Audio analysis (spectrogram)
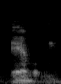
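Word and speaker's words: Amalie: Molly is it amily come to find out it's Amal uh the friend that picked us up he confirmed it also Googled it just to kind of double confirm and one of the best ways I notice it it's like family rhymes with family Amal yeah okay that's a good way of remembering it Emily Arena I think it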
